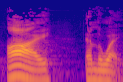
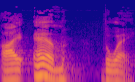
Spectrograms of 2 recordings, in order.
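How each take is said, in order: First: The stress falls on "I". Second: The stress falls on "am". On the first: "Now stress just the first word" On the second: "Second word"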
